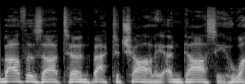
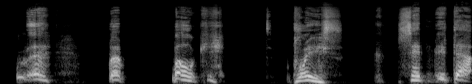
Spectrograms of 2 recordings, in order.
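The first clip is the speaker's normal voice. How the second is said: high, strangled croaking voice; 10 semitones higher than usual. Reading a story aloud; Charlie, held up by the throat, speaks: croaking voice. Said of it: "Charlie croaked out".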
